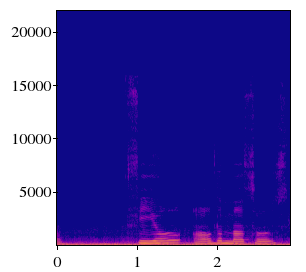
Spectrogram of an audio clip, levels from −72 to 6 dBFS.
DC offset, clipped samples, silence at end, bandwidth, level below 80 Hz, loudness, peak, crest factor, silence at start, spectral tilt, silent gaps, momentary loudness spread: under 0.1%; under 0.1%; 0 s; 15.5 kHz; -32 dBFS; -28 LUFS; -14 dBFS; 14 dB; 0 s; -9 dB/octave; none; 9 LU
